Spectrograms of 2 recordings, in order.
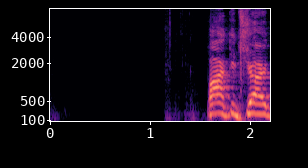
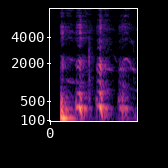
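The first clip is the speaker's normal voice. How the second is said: high laugh; 6 dB quieter than usual. Real, not acted. Laughs at TikTok.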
